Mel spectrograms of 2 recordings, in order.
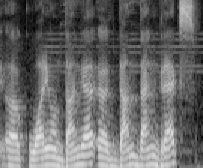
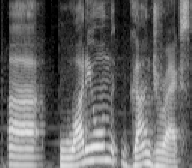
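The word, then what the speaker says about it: Quariongandrax: So now I'm gonna use 3 of my monsters to go for G Quarion Dangrax. And yeah, I pronounced that name completely wrong. Quarion Gandrax.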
